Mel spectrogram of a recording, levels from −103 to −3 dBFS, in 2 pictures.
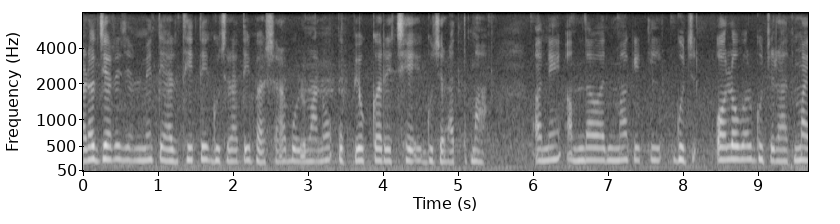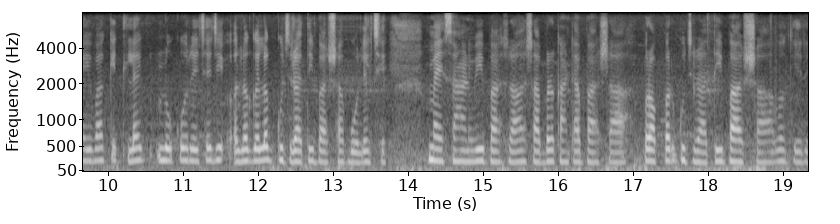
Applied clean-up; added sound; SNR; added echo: none; none; none; none.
